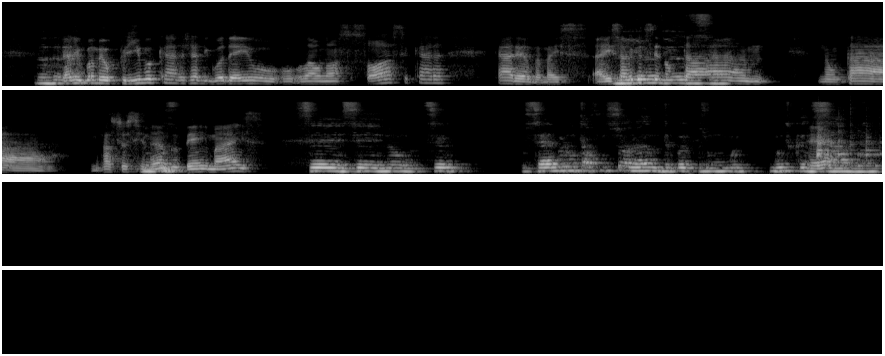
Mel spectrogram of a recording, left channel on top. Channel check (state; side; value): silent; right; digital silence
